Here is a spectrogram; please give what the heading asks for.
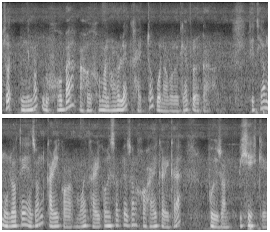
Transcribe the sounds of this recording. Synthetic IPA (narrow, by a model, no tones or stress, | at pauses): z̥otnimɔnduxɔbaahojxɔmanuɦɔɹlɛkʰajtːɔbɔnabɔloɡijadɔɹka̰ɹhɔ̰j | tetijamulɔtɛɛzɔnkaɹikɔ̰ɹmɔjkaɹikɔɹhisapɛːzɔnxɔhajkaɹika | pʰojuzɔnb̥ixexkɛ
